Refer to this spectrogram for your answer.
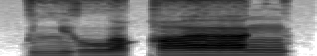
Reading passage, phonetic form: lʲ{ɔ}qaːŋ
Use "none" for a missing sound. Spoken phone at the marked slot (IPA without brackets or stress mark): o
